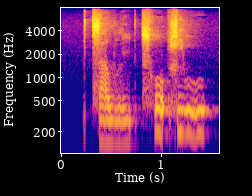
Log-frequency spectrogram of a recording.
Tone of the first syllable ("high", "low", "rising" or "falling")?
low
